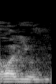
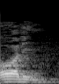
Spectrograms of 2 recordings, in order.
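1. Le mot se termine par un son 'u'. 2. Le mot se termine par un son 'a'. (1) "Il n'y a pas Ra-Lion" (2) "Faut dire Ra-Lin"

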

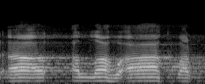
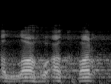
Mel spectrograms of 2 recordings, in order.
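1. الحركة الأولى من "akbar" تُمَدّ مدًّا طويلًا. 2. لا تُمَدّ أي حركة، والعبارة تُنطق بشكل طبيعي. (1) "يمد الهمزة همزة أكبر فيقول" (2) "لا بد أن يقول الله أكبر"

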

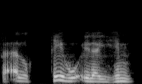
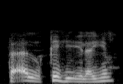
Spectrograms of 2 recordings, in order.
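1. ينتهي الضمير بحركة ضمة طويلة. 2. ينتهي الضمير بحركة كسرة طويلة. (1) "وبضم الهاء وإثبات الواو على الأصل" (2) "بإثبات الياء في اللفظ"

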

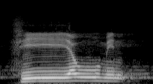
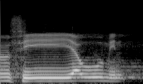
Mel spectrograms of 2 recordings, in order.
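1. تُمَدّ الحركة الطويلة حركتين قبل 'y'. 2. تُمَدّ الحركة الطويلة حركتين قبل 'y'.

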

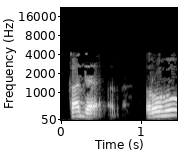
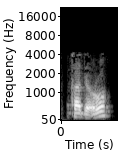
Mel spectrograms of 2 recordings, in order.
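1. الدال متبوعة بحركة قصيرة. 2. لا توجد حركة بعد الدال.

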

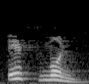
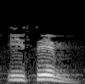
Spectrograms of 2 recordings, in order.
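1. Kata itu berakhiran bunyi -un. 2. Kata itu berakhiran tanpa bunyi -un. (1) "Ismun bacanya" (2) "kalau ngajar biasanya disebut apa?"

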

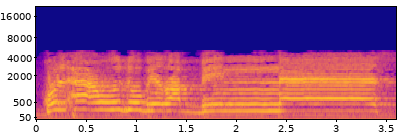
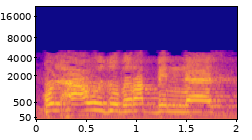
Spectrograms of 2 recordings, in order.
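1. النون المشددة مغنّاة وتُمَدّ حركتين. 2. النون المشددة قصيرة، بلا غنّة ممتدة. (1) "ده النطق الصحيح" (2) "بعض الناس زي اللي بيسمعوا مثلا ويقرأها لي هكذا"

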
